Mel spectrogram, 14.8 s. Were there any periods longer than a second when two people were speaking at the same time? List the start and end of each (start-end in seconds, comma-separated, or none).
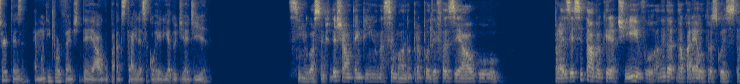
none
